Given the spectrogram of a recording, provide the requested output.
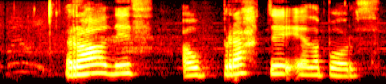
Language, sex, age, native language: Icelandic, male, 10, Icelandic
